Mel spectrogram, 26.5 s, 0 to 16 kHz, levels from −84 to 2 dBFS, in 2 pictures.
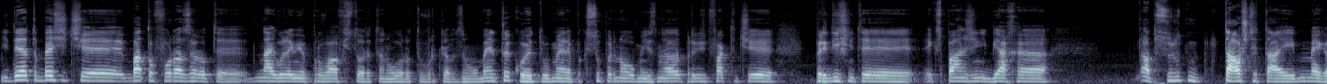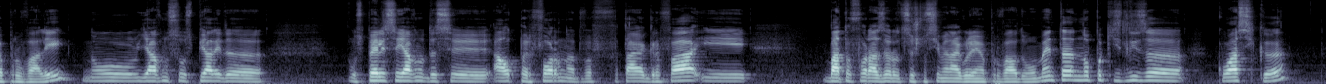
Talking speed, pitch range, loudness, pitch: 145 wpm, 130-155 Hz, -23 LUFS, 140 Hz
